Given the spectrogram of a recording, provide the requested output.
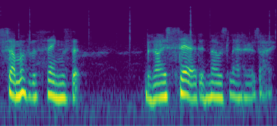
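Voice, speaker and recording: A woman's voice: lowish voice, fairly even intonation, moderate pace, natural voice, low-quality recording. An actress playing an anxious, ashamed young woman in a 1970s radio drama, hesitant and earnest. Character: anxious, ashamed young senator's daughter, pleading. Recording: old radio broadcast, faint noise.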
